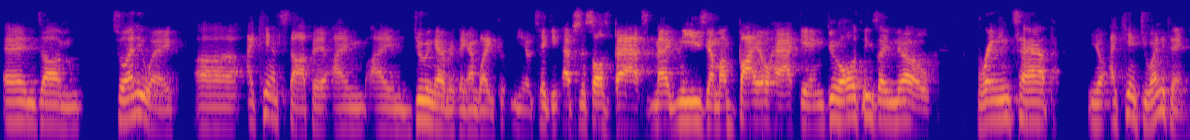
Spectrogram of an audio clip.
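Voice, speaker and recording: Animated middle-aged man, slightly dull audio. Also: mid-range voice, normal speed. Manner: animated, uses many fillers and "like". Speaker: guest doctor. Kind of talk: podcast interview storytelling.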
